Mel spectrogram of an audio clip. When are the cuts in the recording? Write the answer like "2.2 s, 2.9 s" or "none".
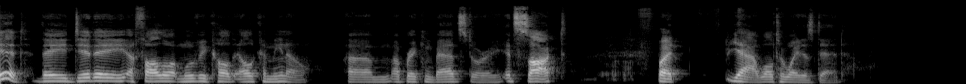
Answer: none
